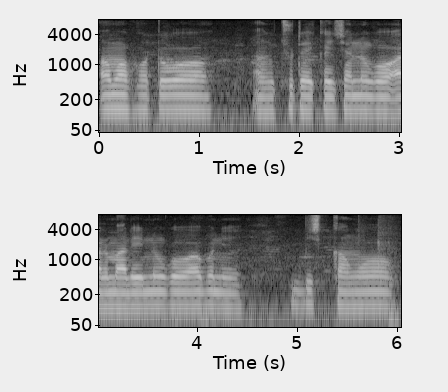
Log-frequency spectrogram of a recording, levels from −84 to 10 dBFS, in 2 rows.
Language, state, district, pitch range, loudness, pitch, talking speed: Kokborok, Tripura, West Tripura, 115-120 Hz, -18 LUFS, 115 Hz, 110 wpm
